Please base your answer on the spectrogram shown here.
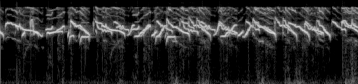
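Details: Lure recording of Japanese white-eye song for provoking kept birds to sing: an unbroken, high-pitched, hurried twitter of quick, slurred notes, busy and unvarying in loudness throughout.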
